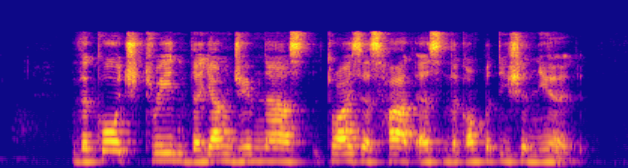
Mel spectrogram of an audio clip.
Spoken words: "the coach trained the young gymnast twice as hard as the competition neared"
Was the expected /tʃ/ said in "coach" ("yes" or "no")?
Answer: yes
